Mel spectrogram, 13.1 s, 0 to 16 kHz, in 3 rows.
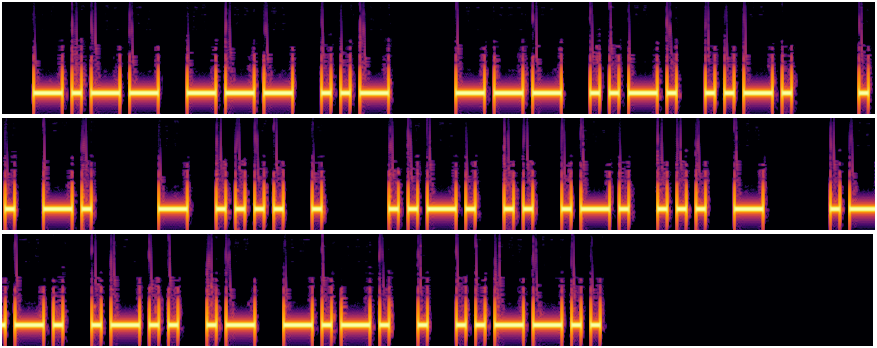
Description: Morse code, heard as a keyed tone, about 25 wpm, 700 Hz. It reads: YOU OFF IN THE FIRST PLACE?
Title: Sentences from Top 200 Words 25wpm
